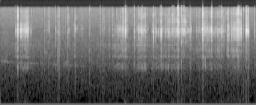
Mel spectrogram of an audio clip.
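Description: Phillips screwdriver driving a small screw into the plastic bottom cover of a Roborock robot vacuum. A brief rattle of handling comes near the start, then a run of quick, scratchy clicks from about two seconds in as the screw turns.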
